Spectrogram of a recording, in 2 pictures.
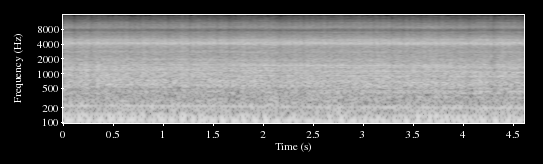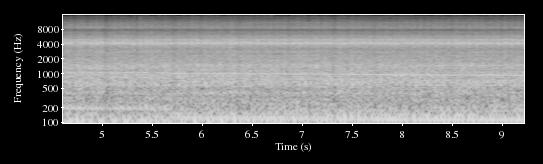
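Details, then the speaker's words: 1974 Chevy Nova that sat for a long time, first start after filling the carburetor bowls: steady, fast, high idle well above normal tick-over because the choke is still on, and it smokes heavily. High idle, choke stuck on. "why'd they crank it up like that i see it's the uh the choke is still on wow guys i mean she's a smoker but uh so far so good"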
